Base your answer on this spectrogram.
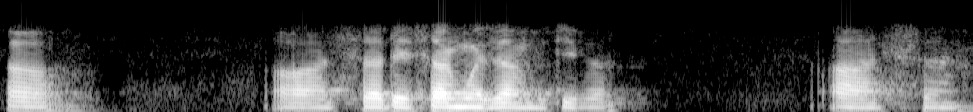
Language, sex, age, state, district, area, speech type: Bodo, male, 45-60, Assam, Chirang, urban, conversation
